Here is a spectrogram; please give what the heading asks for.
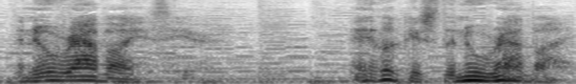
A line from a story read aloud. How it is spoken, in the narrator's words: I hear all the residents whispering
